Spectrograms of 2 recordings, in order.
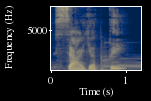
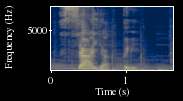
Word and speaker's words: сяяти: the letter Ye, and in the word сяяти, there is a letter Ya, but here the second Ya is pronounced like A, which is vowel, and the second, which stands after the vowel, is pronounced like Ya.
